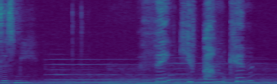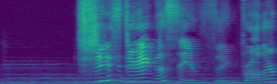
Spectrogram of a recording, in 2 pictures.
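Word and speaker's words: 四: with death usually because four can be pronounced as she um yeah she's on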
